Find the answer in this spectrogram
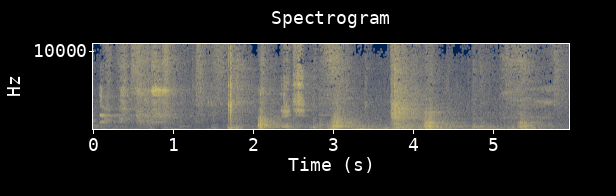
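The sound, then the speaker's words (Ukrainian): A broken chair is lifted and shifted around, producing several dull wooden thumps and knocks spaced a second or so apart, with faint voices murmuring in the background. “Ні, ні, не цей стілець. Ну подивись на нього, він поломаний.”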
